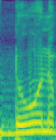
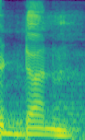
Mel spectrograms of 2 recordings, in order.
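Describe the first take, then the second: First: डोन with a long "oh" vowel; misread with long O. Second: डन with a short "uh" vowel; O read as short A. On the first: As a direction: wrongly read डोन to rhyme with "bone". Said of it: "गलत तरीके से पढ़ेंगे". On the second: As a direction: read डन to rhyme with "sun". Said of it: "इसे हम अ के रूप में पढ़ेंगे". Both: Shown as a demonstration.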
